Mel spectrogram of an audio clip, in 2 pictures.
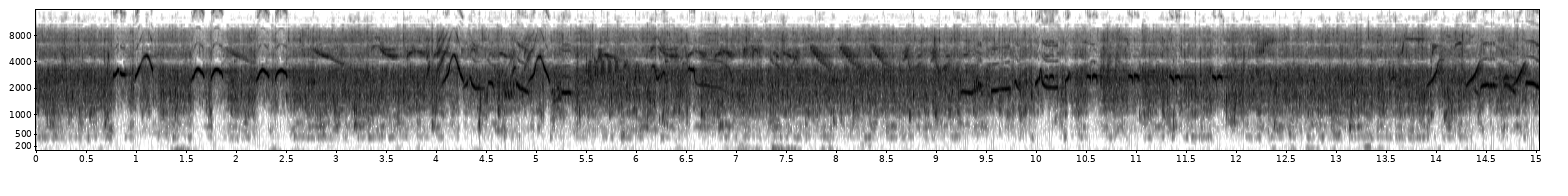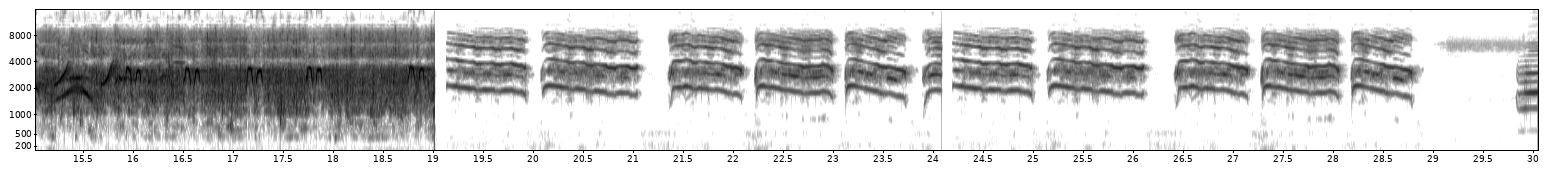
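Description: Many birds chirping and whistling over one another in a busy chorus. About two-thirds of the way in it cuts to a quieter series of separate short calls, one or two a second, each falling or arching in pitch.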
